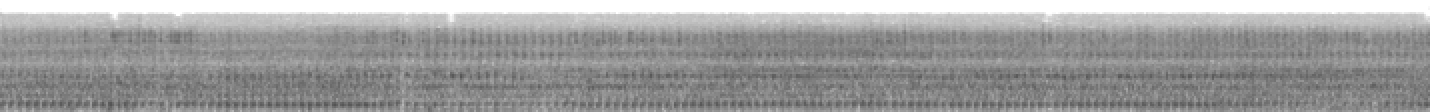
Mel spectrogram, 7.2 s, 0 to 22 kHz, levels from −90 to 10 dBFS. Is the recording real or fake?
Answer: fake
